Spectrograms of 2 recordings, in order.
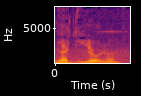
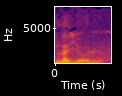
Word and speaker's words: Laguiole: Ça s'écrit l'Aguillole. Oui, ça s'écrit l'Aguillole et ça se prononce l'Aïole.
